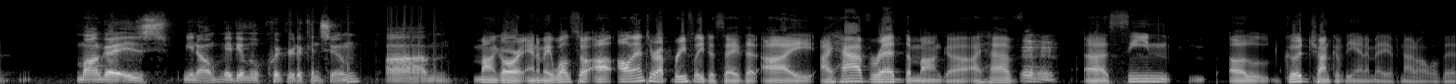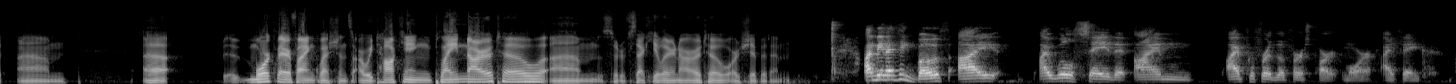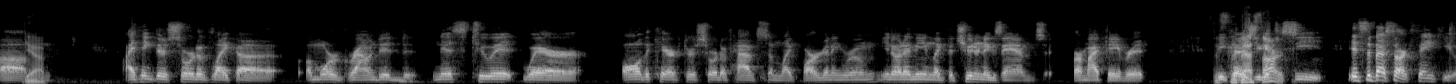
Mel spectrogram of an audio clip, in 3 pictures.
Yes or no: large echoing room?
no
